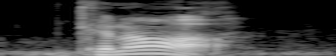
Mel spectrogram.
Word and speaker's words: Kanawha: Kanawha. K-A-N-A-W-H-A, Kanawha.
